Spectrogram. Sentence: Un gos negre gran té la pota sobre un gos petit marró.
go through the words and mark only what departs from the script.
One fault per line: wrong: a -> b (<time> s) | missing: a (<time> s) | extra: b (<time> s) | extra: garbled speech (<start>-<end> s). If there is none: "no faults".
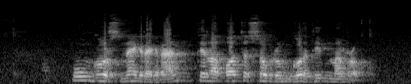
missing: gos (3.0 s)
